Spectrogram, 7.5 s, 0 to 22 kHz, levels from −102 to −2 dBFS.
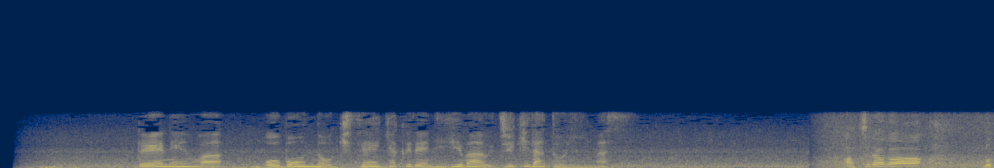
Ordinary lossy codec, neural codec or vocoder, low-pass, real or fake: none; none; 7.2 kHz; real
